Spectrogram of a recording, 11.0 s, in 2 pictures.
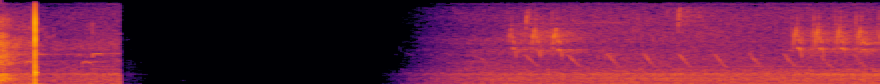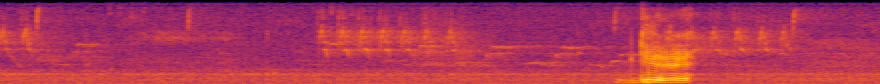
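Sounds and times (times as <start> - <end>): small birds chirping: 0.0 - 0.8, 2.7 - 11.0
steady background hiss: 2.5 - 11.0.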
